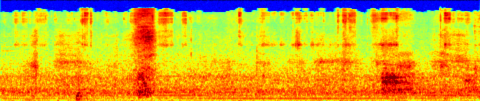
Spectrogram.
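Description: Faint steady hum of a roomful of freshly powered-up arcade and pinball machines, with soft rubbing and clicking handling noises and one brief louder rustle about two seconds in.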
